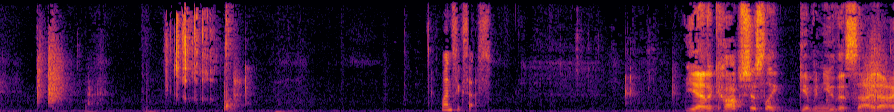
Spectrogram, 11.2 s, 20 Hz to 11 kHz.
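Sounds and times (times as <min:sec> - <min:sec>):
dice clattering across a hard surface: 0:02.1 - 0:03.0
speech: 0:05.5 - 0:06.2, 0:08.6 - 0:11.1.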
